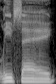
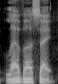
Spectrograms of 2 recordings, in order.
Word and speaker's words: Lievsay: That's how you pronounce it, folks. So get it right next time you introduce him. It's not Lievsay, Lievsay.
